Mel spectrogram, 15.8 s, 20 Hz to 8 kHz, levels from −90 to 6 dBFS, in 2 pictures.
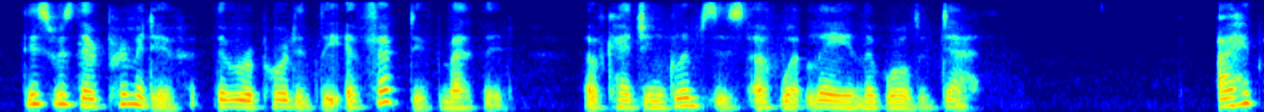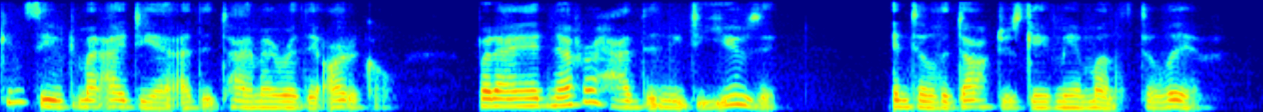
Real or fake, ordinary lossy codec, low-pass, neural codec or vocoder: fake; AAC, 48 kbps; 7.2 kHz; codec, 16 kHz in and 24 kHz out, 1 kbps, XY-Tokenizer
